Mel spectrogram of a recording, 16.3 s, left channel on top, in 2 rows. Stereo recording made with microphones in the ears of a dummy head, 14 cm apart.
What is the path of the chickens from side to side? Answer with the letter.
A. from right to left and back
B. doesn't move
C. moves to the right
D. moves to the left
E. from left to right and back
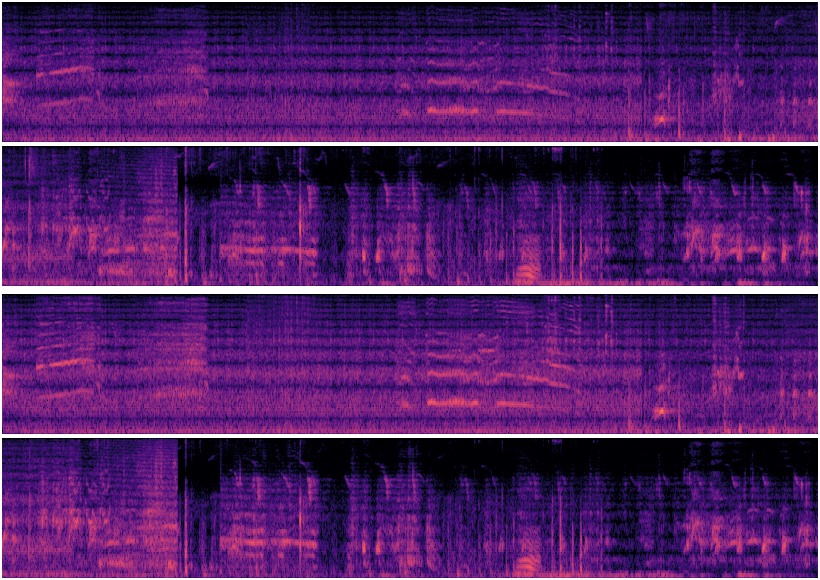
D.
